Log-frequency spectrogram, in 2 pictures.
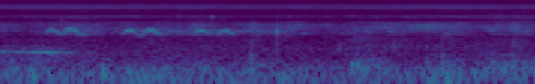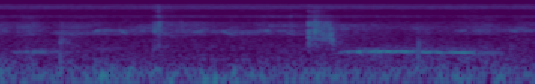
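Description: Faint songbirds chirping and twittering in short repeated notes, with one brief sharper sound about four seconds in.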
